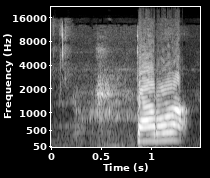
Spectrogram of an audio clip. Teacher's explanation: را کو پر کریں گے اس وجہ سے کہ را پر زبر ہے، اور آپ نے را کے قاعدے میں پڑھا کہ را پر زبر یا پیش ہو تو را کو پر پڑھتے ہیں۔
